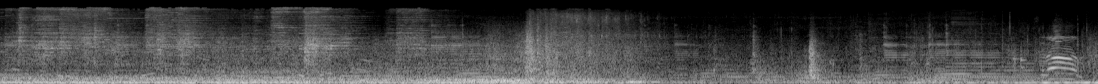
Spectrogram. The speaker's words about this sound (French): Pourquoi vous êtes dans le grand train minéralier?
